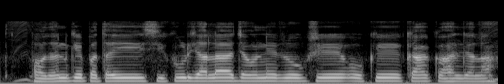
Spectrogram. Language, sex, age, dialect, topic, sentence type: Bhojpuri, male, 25-30, Western, agriculture, question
